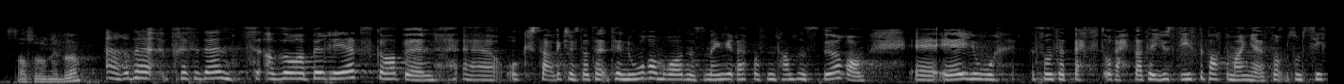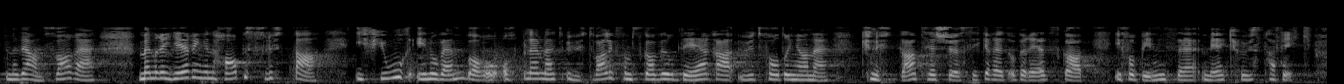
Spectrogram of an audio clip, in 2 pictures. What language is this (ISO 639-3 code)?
nob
